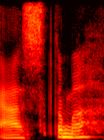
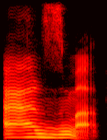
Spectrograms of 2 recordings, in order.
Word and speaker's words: asthma: There's a TH in the middle, but we don't say asthma, we say asthma.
